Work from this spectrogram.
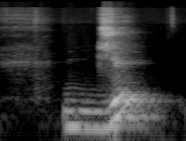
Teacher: So j is a voiced alveopalatal.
